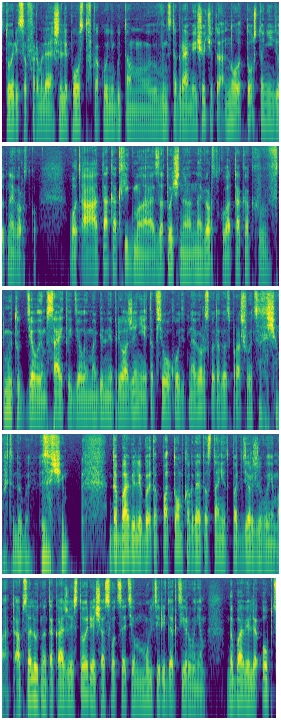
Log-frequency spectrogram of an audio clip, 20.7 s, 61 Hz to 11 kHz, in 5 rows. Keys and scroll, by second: 10.4 space.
